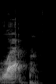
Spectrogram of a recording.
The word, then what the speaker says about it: Leap: to do is the lep castle lip castle and it's spelled l-e-a-p like leap but it's called lap and we will start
